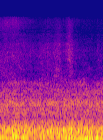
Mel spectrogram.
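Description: A steady, low background rumble with no clear pattern or change.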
